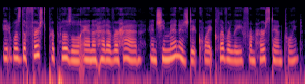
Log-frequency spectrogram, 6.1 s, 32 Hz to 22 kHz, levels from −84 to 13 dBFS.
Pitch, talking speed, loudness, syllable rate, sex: 225 Hz, 175 wpm, -18 LUFS, 4.8 syllables/s, female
